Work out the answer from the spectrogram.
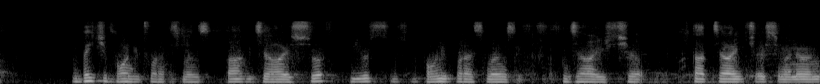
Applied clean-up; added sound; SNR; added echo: neural separator model SepFormer DNS4.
